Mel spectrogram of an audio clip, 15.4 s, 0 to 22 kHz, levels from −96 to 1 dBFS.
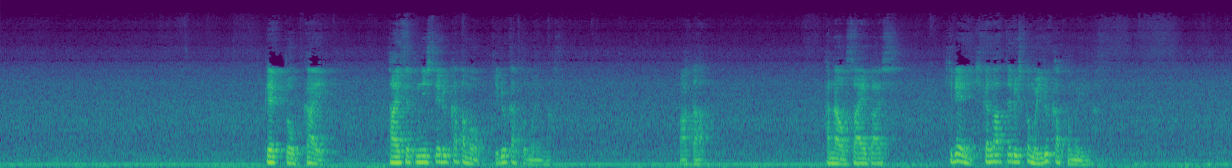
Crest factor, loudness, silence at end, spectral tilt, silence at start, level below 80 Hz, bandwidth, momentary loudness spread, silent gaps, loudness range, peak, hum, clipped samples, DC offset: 22 dB; -26 LUFS; 0 s; -7 dB/octave; 0 s; -46 dBFS; 13 kHz; 18 LU; none; 10 LU; -6 dBFS; none; under 0.1%; under 0.1%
